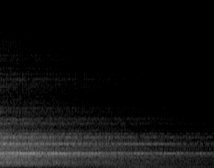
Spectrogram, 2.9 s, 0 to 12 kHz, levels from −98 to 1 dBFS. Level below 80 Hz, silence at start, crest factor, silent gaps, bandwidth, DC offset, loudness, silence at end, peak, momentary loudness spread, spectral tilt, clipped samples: under -90 dBFS; 0 s; 18 dB; none; 10 kHz; under 0.1%; -56 LUFS; 0 s; -38 dBFS; 17 LU; -3 dB/octave; under 0.1%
